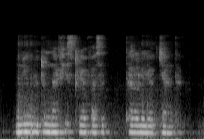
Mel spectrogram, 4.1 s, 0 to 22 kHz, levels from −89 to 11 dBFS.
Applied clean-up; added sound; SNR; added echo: neural separator model SepFormer DNS4.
